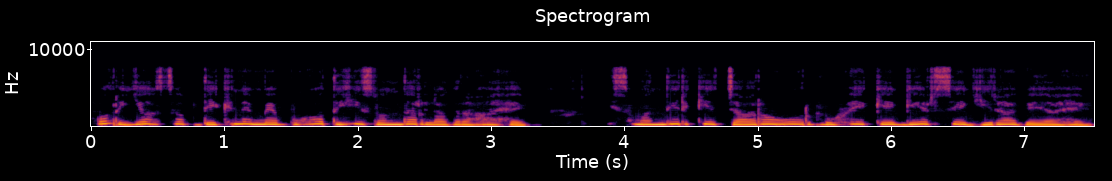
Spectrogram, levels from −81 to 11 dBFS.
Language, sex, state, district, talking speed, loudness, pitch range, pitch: Hindi, female, Bihar, Saran, 185 wpm, -12 LUFS, 225-285 Hz, 255 Hz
